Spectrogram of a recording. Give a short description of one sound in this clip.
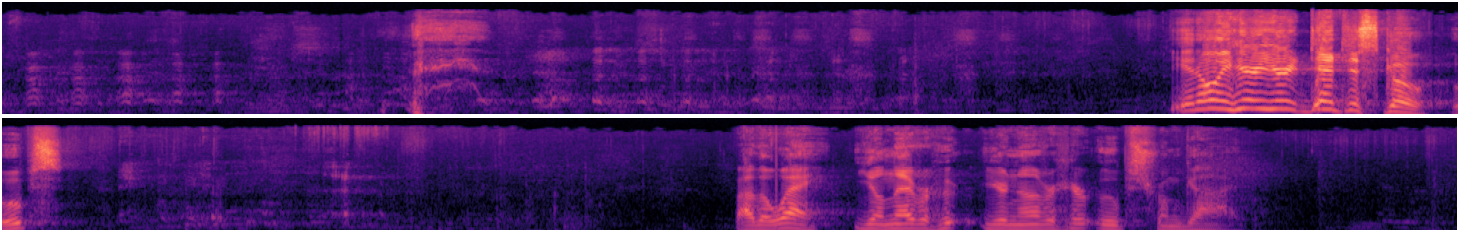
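A middle-aged man preaches with animation through a microphone in a large echoing hall.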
